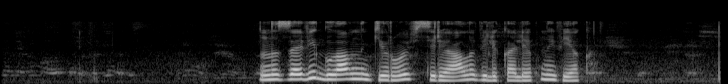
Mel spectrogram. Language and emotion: Russian, neutral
